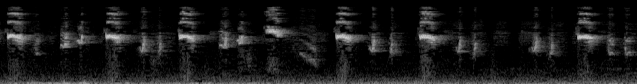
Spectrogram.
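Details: ['Long-tailed shrike from Sumatra, a kept songbird also used as a tutor bird. It sings a varied chattering phrase of loud, squeaky high notes mixed with softer chips, repeated with changing accents.']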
